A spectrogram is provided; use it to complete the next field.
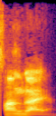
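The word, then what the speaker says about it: fungi: नहीं, इफ यू the real pronunciation is फंगाई।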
